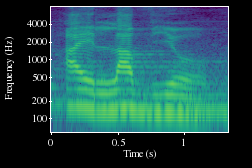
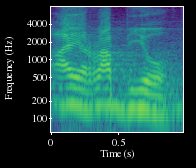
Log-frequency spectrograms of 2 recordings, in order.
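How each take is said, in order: First: It is said with a standard English accent. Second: It is said with a Japanese accent. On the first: "Pero ang ibig sabihin yon" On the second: "Sa Japan, sasabihin sa iyo"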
